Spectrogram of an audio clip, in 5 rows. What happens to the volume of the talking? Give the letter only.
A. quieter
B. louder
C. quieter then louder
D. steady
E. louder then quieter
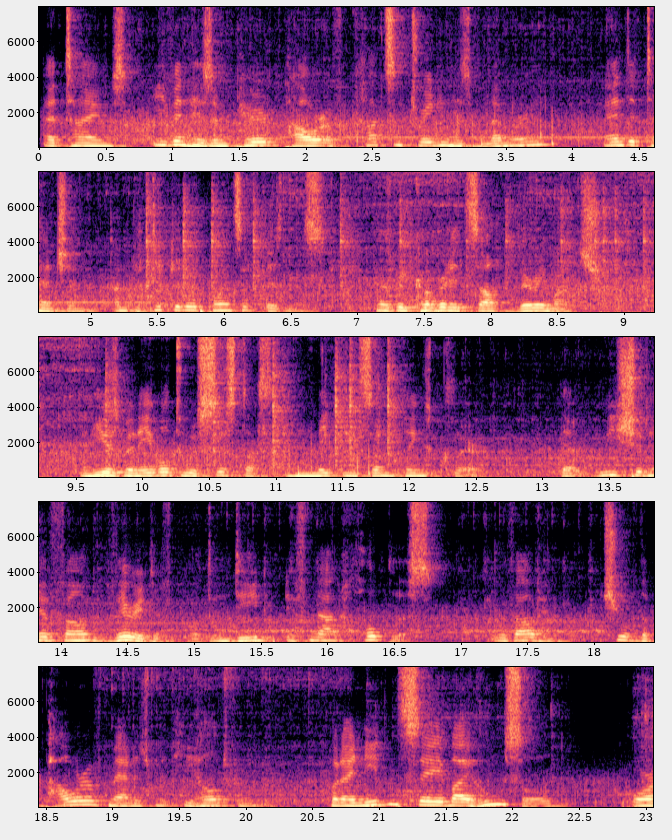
D.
